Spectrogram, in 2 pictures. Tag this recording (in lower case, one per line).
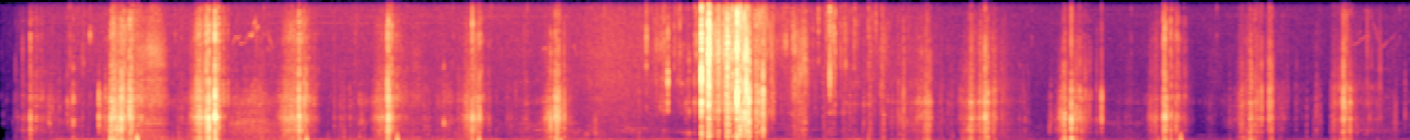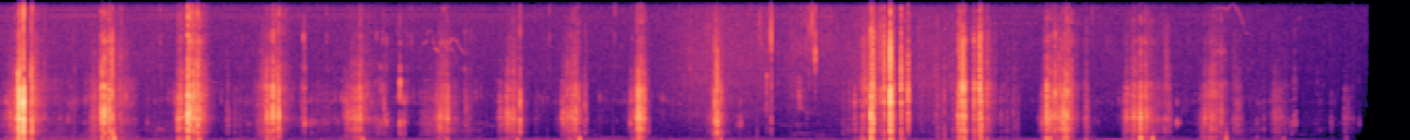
mastication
